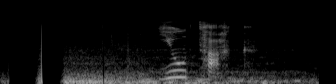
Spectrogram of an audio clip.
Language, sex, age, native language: Icelandic, female, 7, Icelandic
